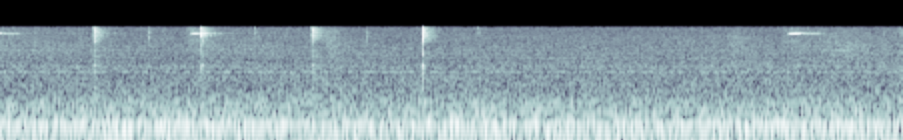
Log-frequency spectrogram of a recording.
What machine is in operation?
valve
